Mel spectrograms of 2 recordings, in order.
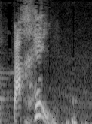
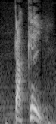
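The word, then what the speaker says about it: τάχει: Então você tem que falar tachei, e não takei, né?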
